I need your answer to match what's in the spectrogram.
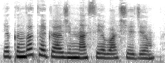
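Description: A woman reading an audiobook, voicing a haughty, condescending society woman in a high, arch tone. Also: animated, moderate pace, mellow, dry recording, lightly acted.

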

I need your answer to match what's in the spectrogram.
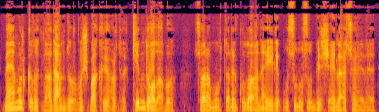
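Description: A man narrates a village story aloud in a low voice that rises and falls a great deal. He reads expressively, and the recording is very dry and close. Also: fast, dry recording. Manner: expressive, performs character voices.

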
